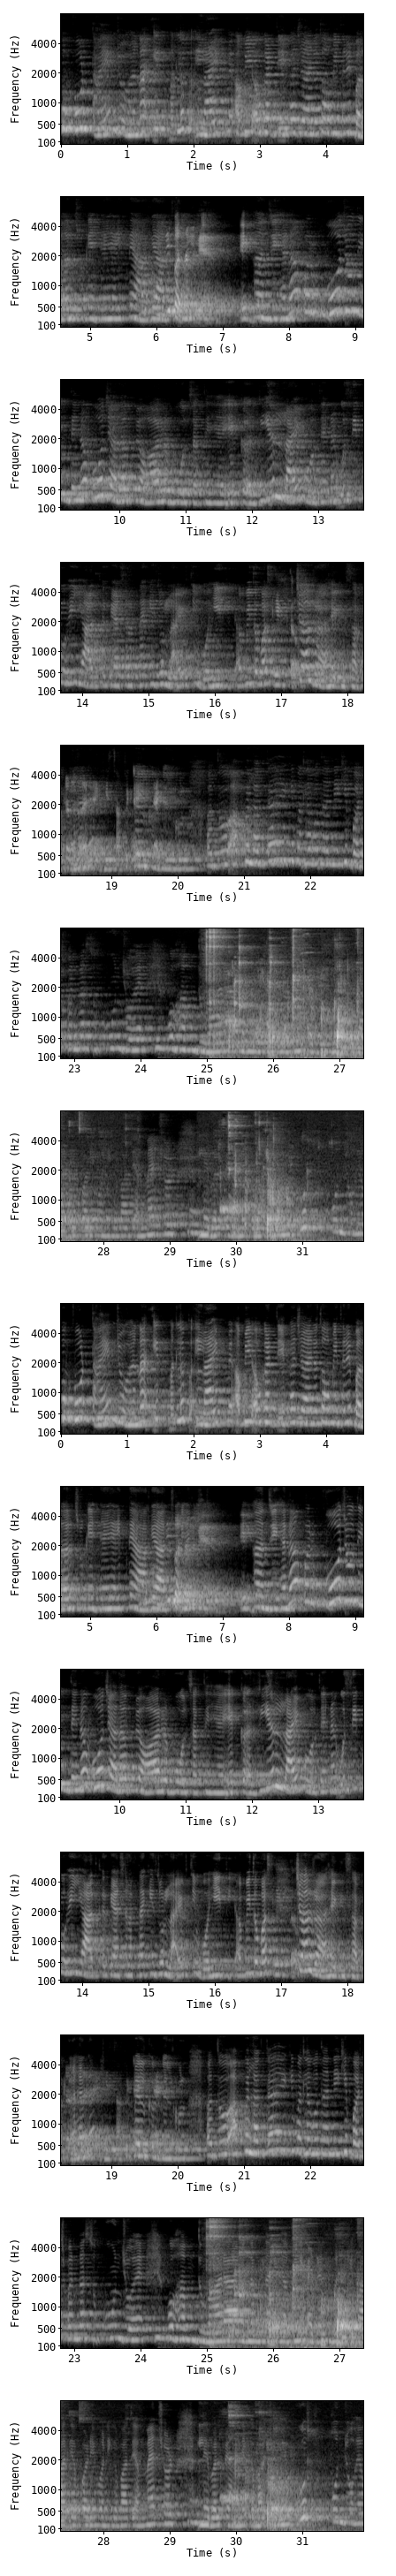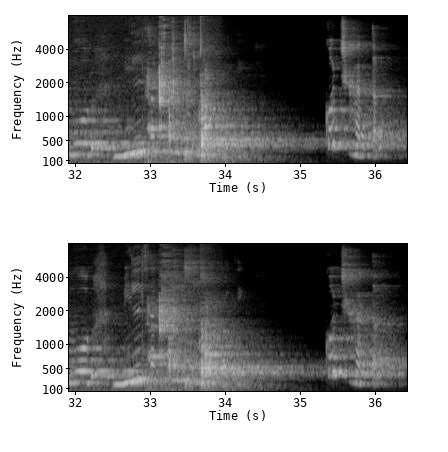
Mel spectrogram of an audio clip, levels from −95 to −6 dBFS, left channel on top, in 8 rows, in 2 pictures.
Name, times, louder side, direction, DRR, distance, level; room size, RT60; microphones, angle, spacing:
voice 1, 0.0-6.5 7.5-18.8 19.3-34.3, right 1 dB, 35° right, 5 dB, 0.6 m, -38 dB
voice 2, 5.7-6.9 7.2-7.6 8.4-8.6 12.4-12.6 12.9-13.0 16.9-17.3 18.3-19.7 24.2-24.4 27.0-27.5 29.3-29.6 35.3-36.0, left 1 dB, 40° left, 2 dB, 1.0 m, -39 dB
sound 1, 24.9-27.8 28.1-28.4 29.6-34.0, left 2 dB, 80° left, 0.9 m, -35 dB
8.8 x 7.8 x 5.1 m, 2.6 s
head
